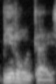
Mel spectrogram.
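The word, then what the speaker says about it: Betelgeuse: He pronounces it Beetlejuice because it's not spelled like this. It was spelled Betelguise, Beetlejuice.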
